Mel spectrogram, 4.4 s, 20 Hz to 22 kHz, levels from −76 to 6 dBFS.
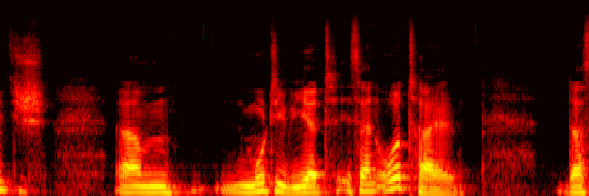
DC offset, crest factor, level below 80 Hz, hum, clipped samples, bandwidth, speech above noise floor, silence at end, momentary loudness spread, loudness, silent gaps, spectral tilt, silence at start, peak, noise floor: under 0.1%; 16 dB; -56 dBFS; none; under 0.1%; 13.5 kHz; 30 dB; 0 s; 14 LU; -21 LUFS; none; -7.5 dB/octave; 0 s; -6 dBFS; -50 dBFS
